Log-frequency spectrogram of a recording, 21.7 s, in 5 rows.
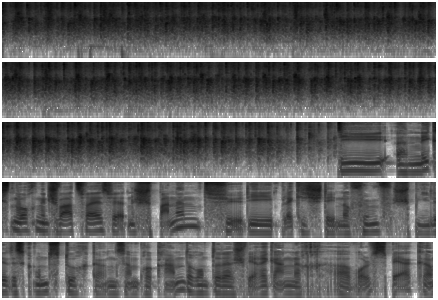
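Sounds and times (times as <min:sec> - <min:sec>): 
applause: 0:00.0 - 0:12.2
speech: 0:12.1 - 0:21.6.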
